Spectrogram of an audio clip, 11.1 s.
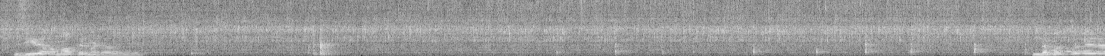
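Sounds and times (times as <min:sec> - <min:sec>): tomatoes sizzling: 0:00.0 - 0:11.0
spatula clicking on plate: 0:05.6 - 0:10.4.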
